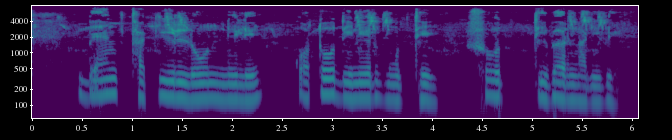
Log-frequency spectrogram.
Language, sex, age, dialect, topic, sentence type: Bengali, male, 25-30, Rajbangshi, banking, question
